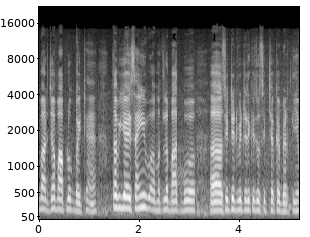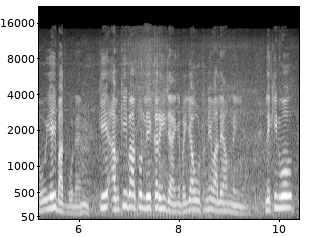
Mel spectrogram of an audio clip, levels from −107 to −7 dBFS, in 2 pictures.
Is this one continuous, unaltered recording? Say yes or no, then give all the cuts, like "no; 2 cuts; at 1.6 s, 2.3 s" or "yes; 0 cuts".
yes; 0 cuts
